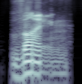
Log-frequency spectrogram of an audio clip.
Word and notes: vying: British English

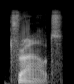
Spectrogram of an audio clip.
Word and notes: trout: British English

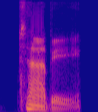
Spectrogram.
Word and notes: tabby: British English

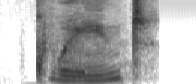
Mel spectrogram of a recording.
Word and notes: quaint: Indian

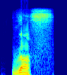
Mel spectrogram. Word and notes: wrath: British English

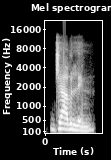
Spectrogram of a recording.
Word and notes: javelin: Indian

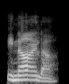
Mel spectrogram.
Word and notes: inyala: Indian

